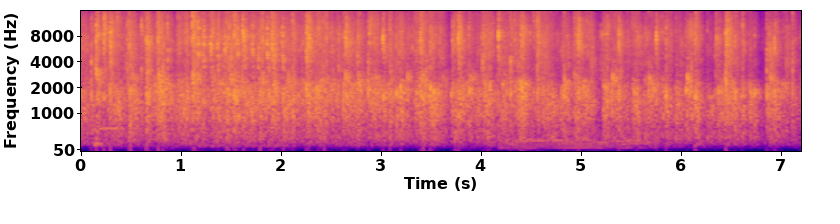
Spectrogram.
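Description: Sustained applause from a live audience at a performance being recorded for Wüstewelle Radio, a dense crackle of many hands clapping steadily for several seconds, with a faint low murmur or hum appearing toward the end.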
